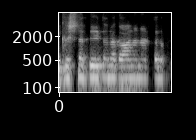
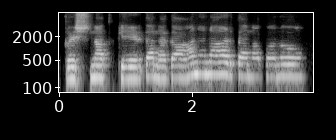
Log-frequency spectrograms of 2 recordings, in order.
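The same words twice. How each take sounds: First: Words said level, no melody; flat wrong tune. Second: Chanted, slow, each word rising and falling in the meter's tune; chanted, let "Krishna कीर्तन गान नर्तन परो" swing up and down slowly; melodic chant. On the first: Teacher showing devotees how not to chant, flat. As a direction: rattle it off flat, without rise and fall. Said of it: "ऐसा नहीं". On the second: Chanted, teacher demonstrating the proper verse melody, slow and lilting. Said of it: "इस तरह से ऊपर नीचे होता है". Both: Shown as a demonstration.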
